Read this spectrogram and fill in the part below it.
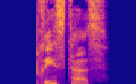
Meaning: genitive singular of Priester
- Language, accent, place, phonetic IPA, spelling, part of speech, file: German, Germany, Berlin, [ˈpʁiːstɐs], Priesters, noun, De-Priesters.ogg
